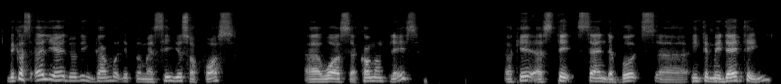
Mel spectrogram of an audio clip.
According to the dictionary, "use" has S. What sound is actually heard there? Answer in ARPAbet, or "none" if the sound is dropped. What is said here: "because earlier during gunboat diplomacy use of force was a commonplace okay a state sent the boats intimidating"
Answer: S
